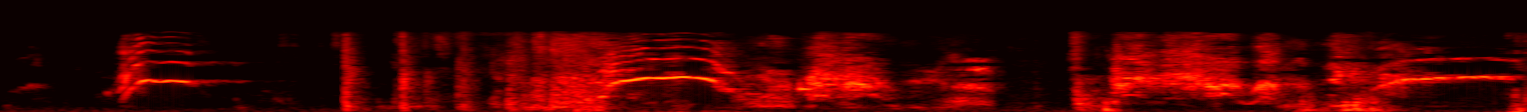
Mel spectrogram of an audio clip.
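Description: A dog whimpers in high, wavering whines and gives short growls, mixed with scuffling and other noises. The sounds come in close, loud bursts with brief pauses between them.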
